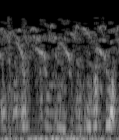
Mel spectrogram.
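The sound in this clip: Chickens clucking in a rural Colombian setting, a brief run of soft, murmuring clucks with a slightly sharper call near the end, fairly quiet throughout.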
